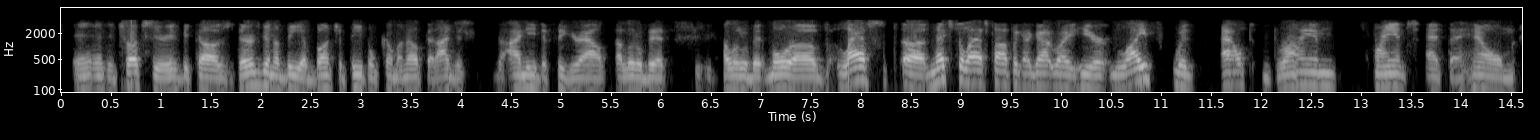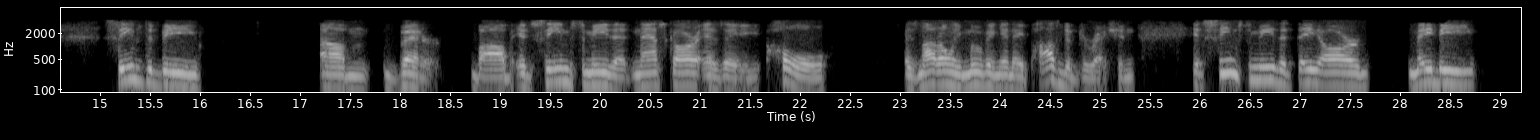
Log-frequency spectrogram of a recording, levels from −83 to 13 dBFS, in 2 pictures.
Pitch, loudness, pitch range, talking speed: 115 Hz, -25 LUFS, 100-130 Hz, 160 wpm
